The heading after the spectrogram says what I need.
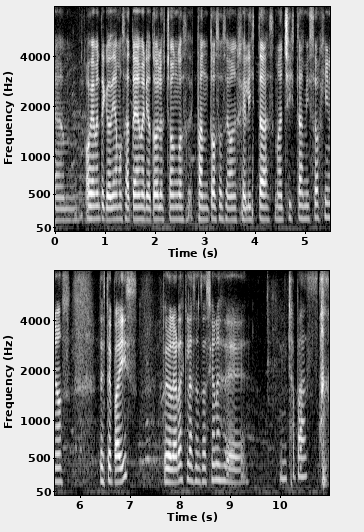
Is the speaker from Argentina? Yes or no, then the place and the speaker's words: yes; Hurlingham, Buenos Aires Province, Argentina; de Hurlingham. Estoy en Brasil, en Sao Paulo.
